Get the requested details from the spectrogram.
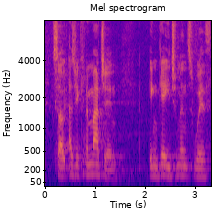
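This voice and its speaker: Welsh accent, monotone, flat intonation and a moderate pace, with audible room echo and noticeable background noise. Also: man. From Wales. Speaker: journalist and magazine editor. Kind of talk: conference presentation. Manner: hesitant, many fillers and restarts.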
